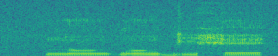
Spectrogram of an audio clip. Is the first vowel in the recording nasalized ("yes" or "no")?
yes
